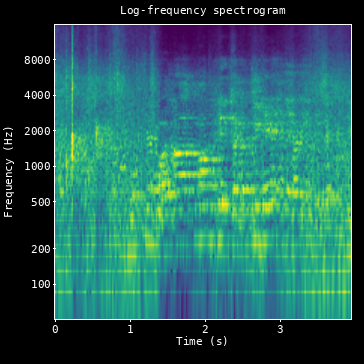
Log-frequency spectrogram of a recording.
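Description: An elderly man speaks forcefully into a microphone over a loudspeaker.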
